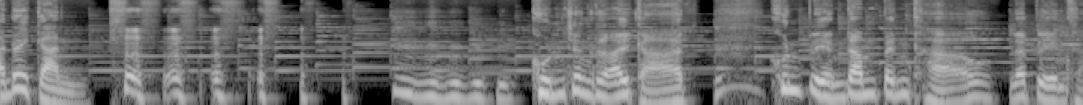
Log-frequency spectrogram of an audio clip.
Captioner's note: choking back tears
